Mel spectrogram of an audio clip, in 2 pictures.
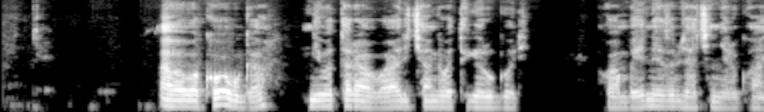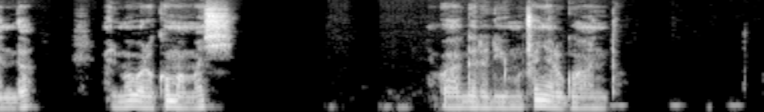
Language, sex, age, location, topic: Kinyarwanda, male, 25-35, Nyagatare, government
